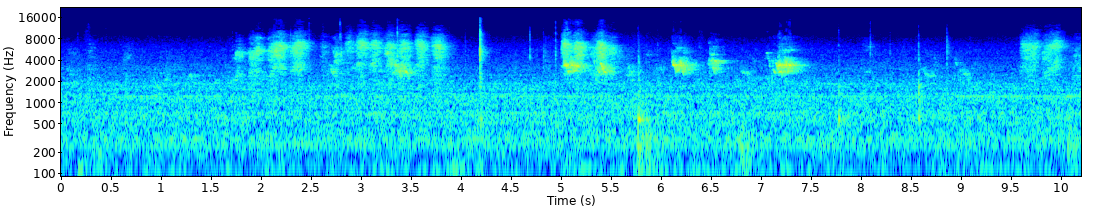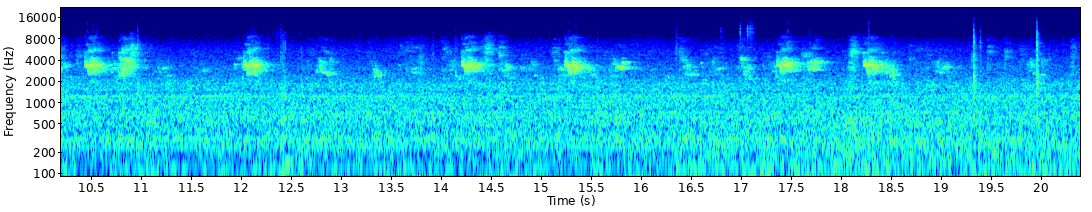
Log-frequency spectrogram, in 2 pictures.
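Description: A small bird chirping repeatedly in short, high-pitched calls, with a few faint clicks.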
